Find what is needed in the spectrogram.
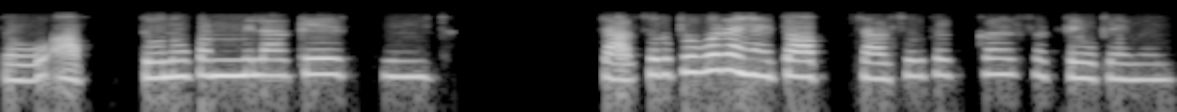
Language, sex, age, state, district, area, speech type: Hindi, female, 30-45, Madhya Pradesh, Hoshangabad, urban, conversation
